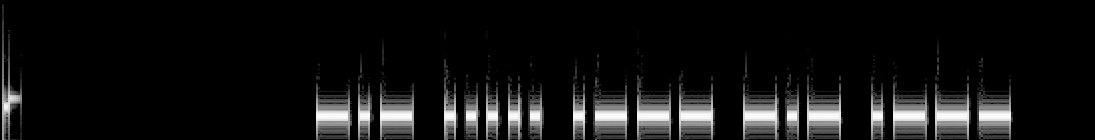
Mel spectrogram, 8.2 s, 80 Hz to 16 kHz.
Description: Morse code, heard as a keyed tone, about 15 wpm, 700 Hz. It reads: K5JKJ
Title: USA Call Signs - 5 Characters - Repeated 3x - 15wpm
